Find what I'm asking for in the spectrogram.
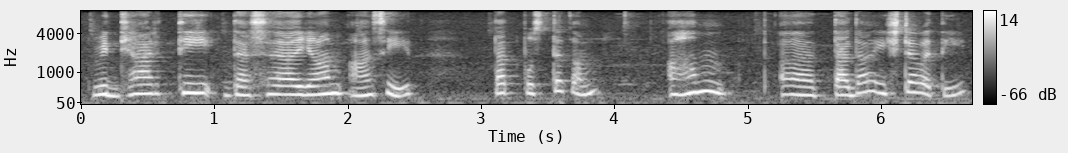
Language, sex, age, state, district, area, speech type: Sanskrit, female, 30-45, Andhra Pradesh, Krishna, urban, spontaneous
